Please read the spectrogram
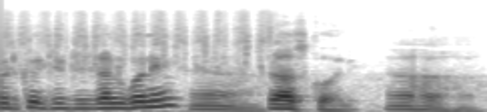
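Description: A man talking, with a scratchy rubbing noise over his voice during the first second or so.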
